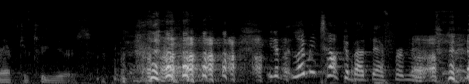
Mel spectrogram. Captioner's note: laugh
